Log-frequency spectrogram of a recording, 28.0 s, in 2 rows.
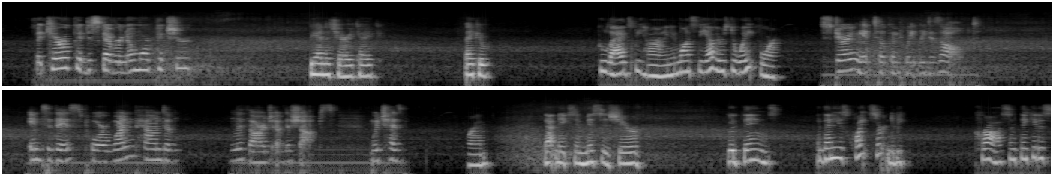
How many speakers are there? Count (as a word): four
